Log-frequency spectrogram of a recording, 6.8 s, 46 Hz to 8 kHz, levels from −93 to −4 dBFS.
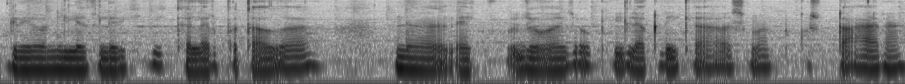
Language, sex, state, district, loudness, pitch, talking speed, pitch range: Hindi, male, Maharashtra, Chandrapur, -21 LUFS, 120 Hz, 150 wpm, 110-135 Hz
